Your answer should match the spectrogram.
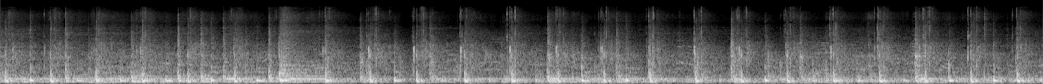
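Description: Live band music: a drum kit keeps a steady beat under sustained, droning tones, with a kilted piper playing bagpipes.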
